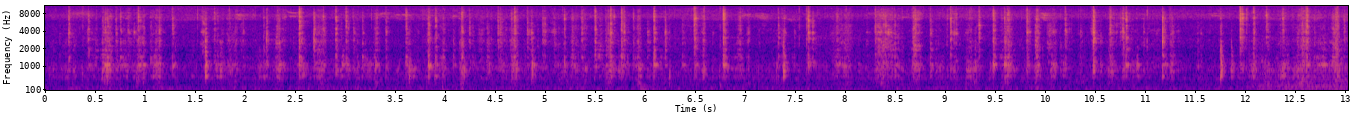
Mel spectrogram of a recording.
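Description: Irregular metallic clinking and scraping as the fire is raked out of a miniature steam locomotive's firebox, hot ashes and clinker rattling down through the grate, over a faint steady hiss of steam.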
